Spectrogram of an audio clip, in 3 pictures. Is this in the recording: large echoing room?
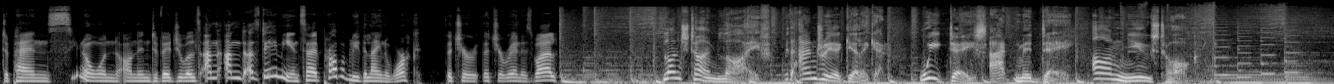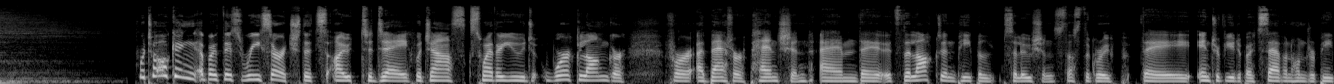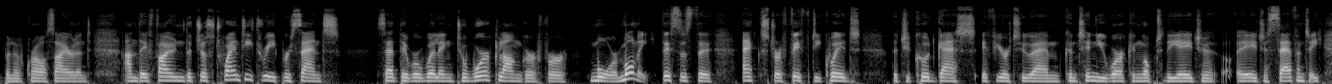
no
